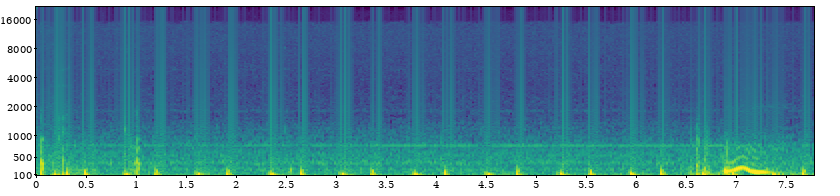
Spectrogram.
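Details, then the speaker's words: A man's own heartbeat, played on a livestream while he lies down to sleep: steady, soft double thumps at about 85 per minute over a faint hum, with a brief voice near the end; normal heart sounds. "永 久 保 存 版 心 音 聞 か せ て や る か。 抱 き し め な が ら 俺 寝 る よ。"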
